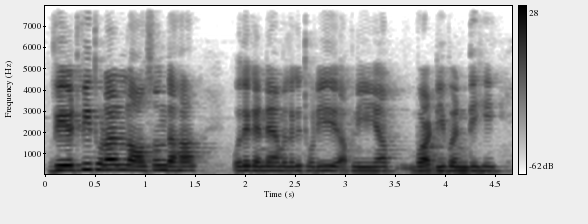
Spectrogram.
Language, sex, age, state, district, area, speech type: Dogri, female, 30-45, Jammu and Kashmir, Reasi, rural, spontaneous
